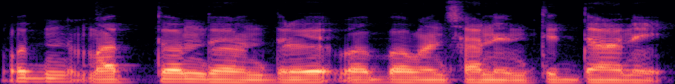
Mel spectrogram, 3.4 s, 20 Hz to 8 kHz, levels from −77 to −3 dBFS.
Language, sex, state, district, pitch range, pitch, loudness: Kannada, male, Karnataka, Bidar, 90-100 Hz, 90 Hz, -17 LUFS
